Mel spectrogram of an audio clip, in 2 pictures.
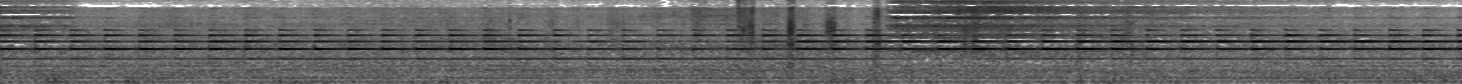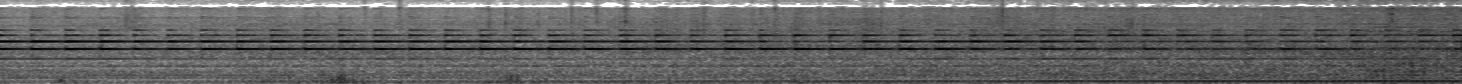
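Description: Metra commuter train of bilevel cars rolling past at low speed, with a steady rumble and a constant high whine. Near the end the diesel locomotive's engine drone grows louder as it comes up.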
